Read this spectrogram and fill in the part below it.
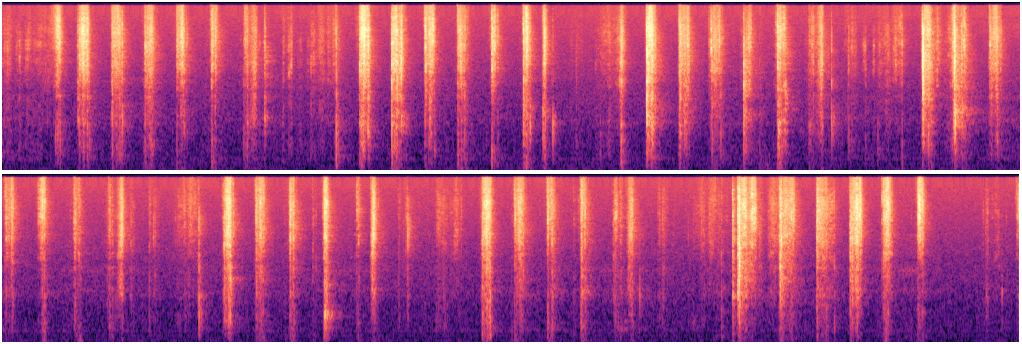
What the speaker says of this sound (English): your cards are like, they don't want to stop shuffling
